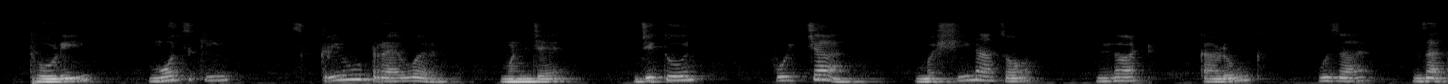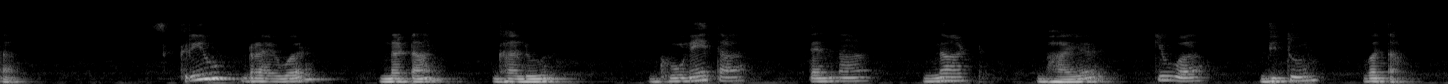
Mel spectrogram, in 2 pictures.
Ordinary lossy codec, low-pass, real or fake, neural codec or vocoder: none; 7.2 kHz; fake; codec, 16 kHz, 6 kbps, DAC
